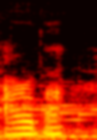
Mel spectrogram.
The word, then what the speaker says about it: Araba: your youtube name so my youtube name is a-r-h-b-a-h which is a pronunciation spelling of my name which is araba so people call me araba but you notice that they just skip through the emphasis on certain letters and the age gives you that ah that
